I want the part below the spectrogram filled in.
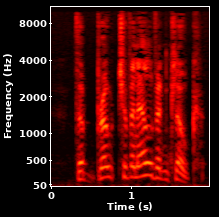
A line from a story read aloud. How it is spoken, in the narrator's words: cried Legolas and Gimli together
